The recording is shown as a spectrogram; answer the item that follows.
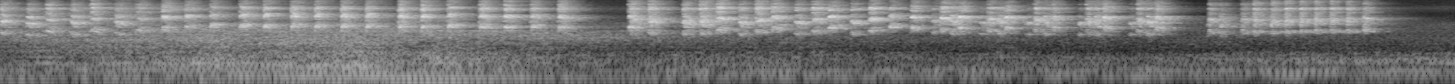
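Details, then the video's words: Long-tailed shrike delivering learned sparrow (gereja) mimicry: a dense, continuous stream of high, scratchy chirps broken by brief gaps, fast and uneven in rhythm, with low background rumble. "Cendet Gentayu isian Gereja"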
